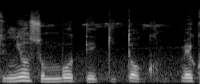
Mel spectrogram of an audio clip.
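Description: A man speaking in short phrases with brief pauses.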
